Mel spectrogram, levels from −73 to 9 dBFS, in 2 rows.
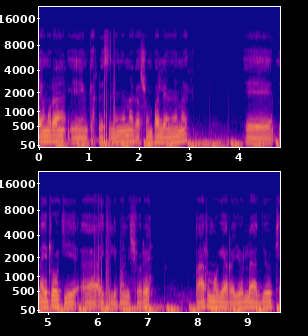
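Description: Speech carried over a call link in which Opus coding can be heard, shows two bursts of processor overload crackle at 1.30–1.52 s and 5.92–6.49 s. Stale scraps of old audio with hard edges repeat at a rate that suggests buffers of about 10 ms, a handful missed in the first burst and around fifteen in the second. That gritty, repeating texture sets it apart from network loss, which is usually concealed more smoothly. At 3.27–3.41 s the sound is dropped by the voice detector for 140 ms, likely through Opus DTX: speech gives way to comfort noise rather than stuttering, then returns. Comfort noise replaces the background at 3.63–3.79 s (about 3 dB quieter) and at 7.73–7.81 s (about 3 dB louder). Here only the ambience turns flat and featureless, with no speech lost, which distinguishes it from the detector dropout.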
